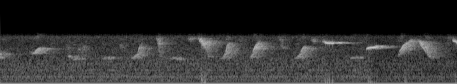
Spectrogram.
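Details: Pet bird's morning song: a string of clear whistled slurs, some rising and others falling, given in quick succession with short soft chirps between them, in a quiet room.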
